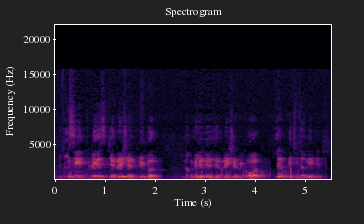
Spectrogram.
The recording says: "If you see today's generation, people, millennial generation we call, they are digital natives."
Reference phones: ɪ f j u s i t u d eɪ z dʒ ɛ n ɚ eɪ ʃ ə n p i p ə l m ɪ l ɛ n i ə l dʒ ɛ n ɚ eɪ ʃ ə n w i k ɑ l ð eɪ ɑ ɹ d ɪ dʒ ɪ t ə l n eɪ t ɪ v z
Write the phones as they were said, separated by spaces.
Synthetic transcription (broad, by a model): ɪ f j u s i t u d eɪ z dʒ ɛ n ɚ eɪ ʃ ə n p i p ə l m ɪ l ɛ n i ə l dʒ ɛ n ɚ eɪ ʃ ə n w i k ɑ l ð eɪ ɑ ɹ d ɪ dʒ ɪ t ə l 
